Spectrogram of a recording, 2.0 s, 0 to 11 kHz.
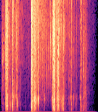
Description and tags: footsteps - ice 03
Walking on a pile of ice cubes while wearing mud boots.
